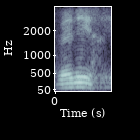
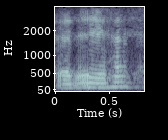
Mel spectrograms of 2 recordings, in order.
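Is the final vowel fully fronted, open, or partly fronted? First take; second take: fully fronted; partly fronted. First: The final long a leans fully toward e. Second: The final long a leans partly toward e. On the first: "بالإضجاع أو بالإمال يقول بنيها" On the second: "وإما التقليل"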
